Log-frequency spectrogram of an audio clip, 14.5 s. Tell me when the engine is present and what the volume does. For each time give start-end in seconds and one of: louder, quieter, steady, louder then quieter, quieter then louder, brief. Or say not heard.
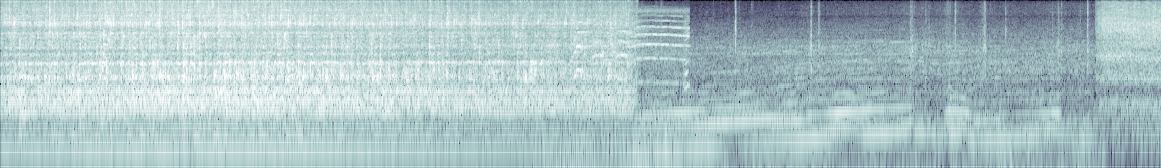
0.0-14.4 quieter.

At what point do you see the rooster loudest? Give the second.
7 s.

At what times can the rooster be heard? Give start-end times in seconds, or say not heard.
6.6-8.7.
